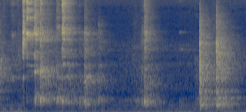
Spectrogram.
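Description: A spoon clinks and scrapes against a bowl while arrowroot goes into almond powder and oat milk, with a few sharp metallic taps and scrapes over a steady low hum, close up.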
